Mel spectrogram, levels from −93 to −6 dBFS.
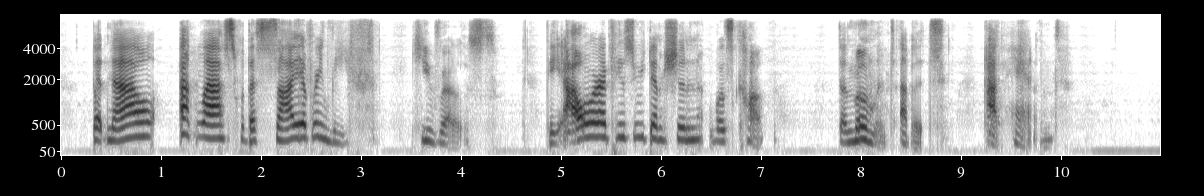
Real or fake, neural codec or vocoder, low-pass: fake; codec, 24 kHz, 1.5 kbps, HILCodec; 7.2 kHz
